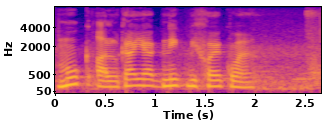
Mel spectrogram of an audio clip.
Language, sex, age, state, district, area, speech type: Assamese, male, 18-30, Assam, Jorhat, urban, read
